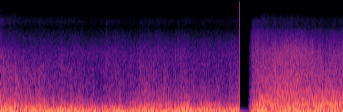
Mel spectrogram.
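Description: Strong wind at an exposed wild camp batters the microphone in a loud, continuous roaring buffet, broken only by a brief dropout before it resumes.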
